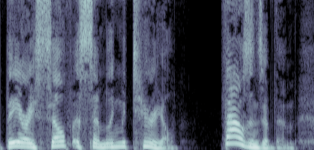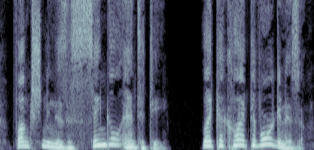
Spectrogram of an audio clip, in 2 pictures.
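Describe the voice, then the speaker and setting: A man voicing an eager, higher-pitched young woman inventor. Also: big pitch swings, brisk, a little mellow, husky, no echo, clean studio sound, exaggerated voice. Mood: explaining eagerly. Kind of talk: audiobook character dialogue.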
